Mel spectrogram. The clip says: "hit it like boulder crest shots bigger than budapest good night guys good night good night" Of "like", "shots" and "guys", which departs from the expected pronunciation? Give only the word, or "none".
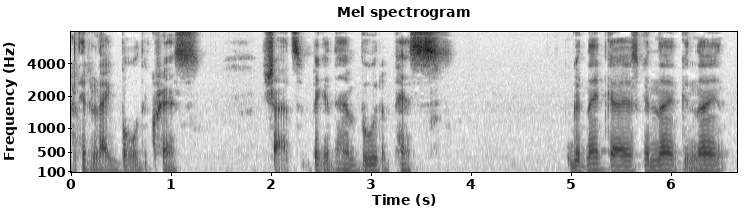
none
